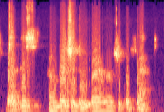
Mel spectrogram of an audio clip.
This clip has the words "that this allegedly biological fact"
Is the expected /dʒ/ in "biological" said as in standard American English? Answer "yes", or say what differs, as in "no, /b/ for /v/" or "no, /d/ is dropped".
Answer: yes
